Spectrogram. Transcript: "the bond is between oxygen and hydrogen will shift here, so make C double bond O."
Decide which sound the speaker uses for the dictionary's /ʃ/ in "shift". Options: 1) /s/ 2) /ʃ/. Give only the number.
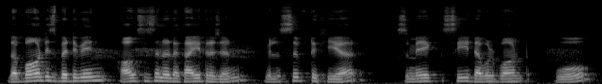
1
